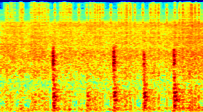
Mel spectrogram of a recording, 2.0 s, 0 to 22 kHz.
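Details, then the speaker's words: Ram 2500 5.7 Hemi, 125,000 miles, owner suspected Hemi tick: front sway bar struck gives five sharp metallic clunks about a third of a second apart from one side only; worn sway bar link, bushings also possible. "so now these are uh what do they call these sway bar links i want to say okay from time to time they'll fail"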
